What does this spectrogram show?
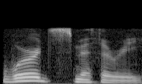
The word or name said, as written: wordsmithery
